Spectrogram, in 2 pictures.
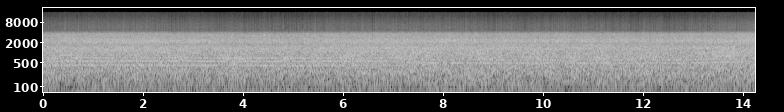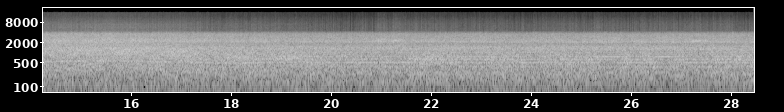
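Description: Electric motor and propeller of a Multiplex Xeno flying wing in flight, picked up by the onboard camera: a steady drone of several tones that drift slightly in pitch, over a loud rush of wind.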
